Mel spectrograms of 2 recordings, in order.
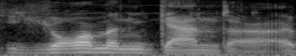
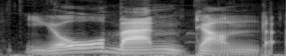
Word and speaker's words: Jormungandr: If it helps, it's Jormungandr, I believe. – Jormungandr.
